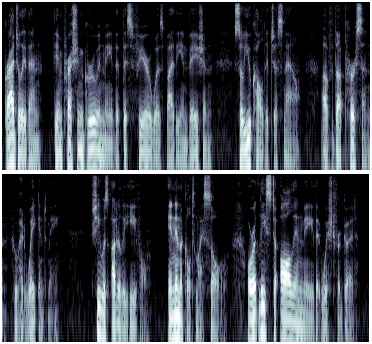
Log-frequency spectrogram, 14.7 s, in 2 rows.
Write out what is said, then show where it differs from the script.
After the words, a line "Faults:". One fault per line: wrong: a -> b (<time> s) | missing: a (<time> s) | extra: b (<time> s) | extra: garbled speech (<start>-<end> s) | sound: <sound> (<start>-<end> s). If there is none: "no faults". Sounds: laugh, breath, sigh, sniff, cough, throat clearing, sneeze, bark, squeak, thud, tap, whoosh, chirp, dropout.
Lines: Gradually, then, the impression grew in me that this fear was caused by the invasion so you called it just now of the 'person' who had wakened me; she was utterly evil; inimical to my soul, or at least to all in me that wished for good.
Gradually, then, the impression grew in me that this fear was by the invasion so you called it just now of the 'person' who had wakened me; she was utterly evil; inimical to my soul, or at least to all in me that wished for good.
Faults:
missing: caused (3.2 s)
